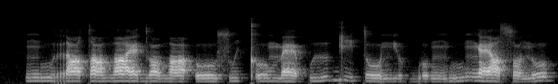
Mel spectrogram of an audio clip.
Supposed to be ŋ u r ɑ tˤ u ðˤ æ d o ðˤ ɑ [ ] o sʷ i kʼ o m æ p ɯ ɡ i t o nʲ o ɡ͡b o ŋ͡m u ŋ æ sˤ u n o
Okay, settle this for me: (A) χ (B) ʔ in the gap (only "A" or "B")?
B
